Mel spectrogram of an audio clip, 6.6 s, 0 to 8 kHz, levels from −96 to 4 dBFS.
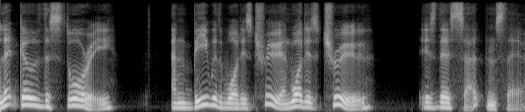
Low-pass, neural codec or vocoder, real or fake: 7.2 kHz; codec, 16 kHz in and 24 kHz out, 0.9 kbps, LongCat-Audio-Codec, four codebook decoder; fake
